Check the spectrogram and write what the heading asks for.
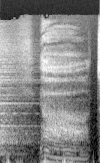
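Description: The song's backing music ends, its last chord dying away within the first half second or so. Then a man's soft, breathy vocal sound lasts about a second before talk begins.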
